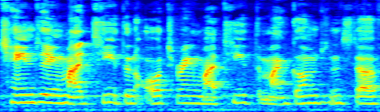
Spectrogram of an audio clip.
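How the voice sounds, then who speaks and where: A woman's medium-pitched voice in a monotone, flat delivery, with audible room echo and noticeable background noise. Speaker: YouTuber and teacher. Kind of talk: casual vlog tutorial. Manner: casual, filler-heavy.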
